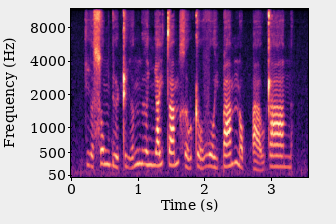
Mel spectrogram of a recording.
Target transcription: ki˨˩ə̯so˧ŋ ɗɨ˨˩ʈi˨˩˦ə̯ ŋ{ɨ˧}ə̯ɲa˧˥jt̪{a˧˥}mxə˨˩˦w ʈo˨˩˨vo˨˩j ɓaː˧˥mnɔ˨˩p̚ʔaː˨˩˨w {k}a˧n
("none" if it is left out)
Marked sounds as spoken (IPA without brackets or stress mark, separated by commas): ɨ˧, a˧˥, ʈ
